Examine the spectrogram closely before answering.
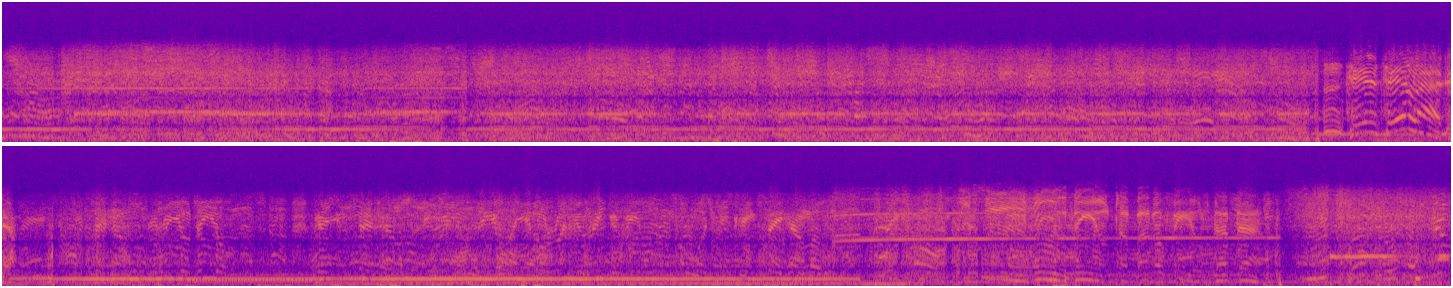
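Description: Warbling whistle tones drift in and out over a radio loudspeaker.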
